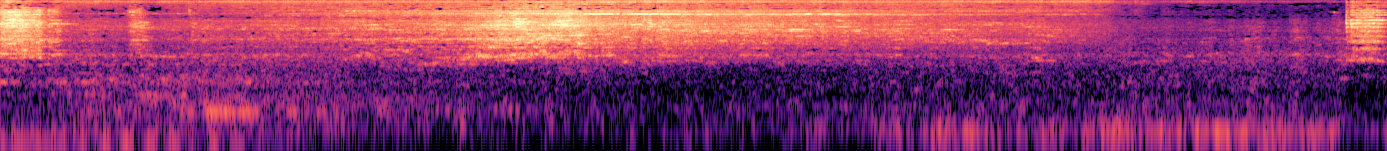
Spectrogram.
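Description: Freight train passing close: diesel locomotives rumbling by at first, then double-stack container well cars rolling past with steady wheel-on-rail noise. A hissing rush swells and peaks about four seconds in.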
